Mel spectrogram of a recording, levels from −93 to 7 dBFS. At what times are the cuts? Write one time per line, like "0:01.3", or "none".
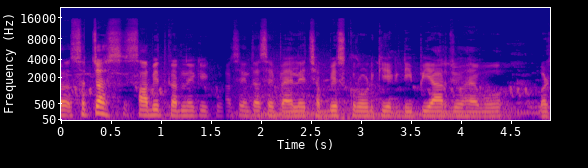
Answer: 0:01.8

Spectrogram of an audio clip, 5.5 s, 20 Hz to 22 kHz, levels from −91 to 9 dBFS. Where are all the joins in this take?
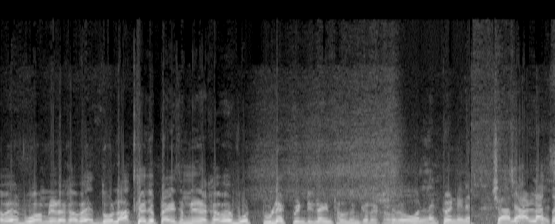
0:01.3
0:04.7

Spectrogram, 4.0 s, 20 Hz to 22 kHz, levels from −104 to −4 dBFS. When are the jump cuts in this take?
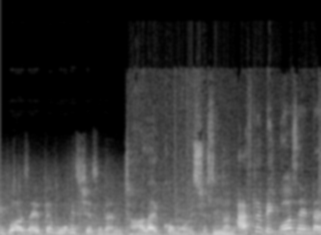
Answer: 0:03.0

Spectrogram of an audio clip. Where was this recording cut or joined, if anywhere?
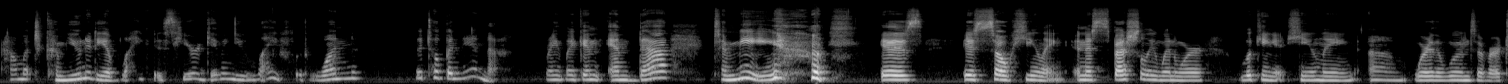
none

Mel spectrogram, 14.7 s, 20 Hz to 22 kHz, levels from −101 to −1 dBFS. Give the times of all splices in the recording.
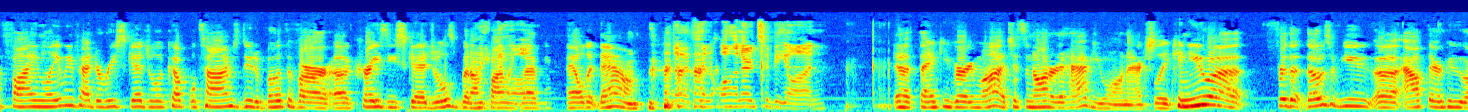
0:05.5

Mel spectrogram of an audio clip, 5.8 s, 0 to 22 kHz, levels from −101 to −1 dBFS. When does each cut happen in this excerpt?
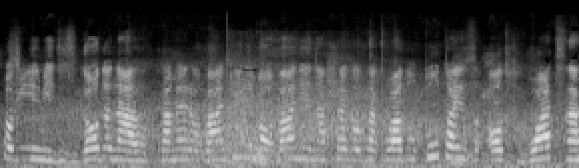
0:02.2

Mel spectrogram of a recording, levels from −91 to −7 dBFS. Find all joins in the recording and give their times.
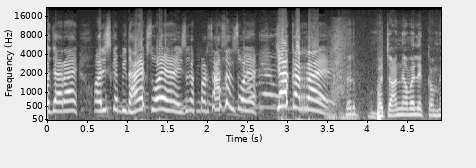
0:03.6

